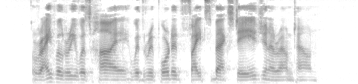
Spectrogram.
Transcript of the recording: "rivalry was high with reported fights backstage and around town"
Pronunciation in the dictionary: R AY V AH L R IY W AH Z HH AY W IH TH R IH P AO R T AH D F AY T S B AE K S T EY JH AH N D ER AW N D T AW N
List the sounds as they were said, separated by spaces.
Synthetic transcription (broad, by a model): R AY V AH L R IY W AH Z HH AY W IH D R IH P AO R T AH D F AY T S B AE K S T EY JH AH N ER AW N D T AW N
